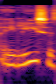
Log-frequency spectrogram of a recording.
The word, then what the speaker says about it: EliZe: En toen dacht ik, ja, ik vind het toch wel heel erg fijn om nog Elise te heten gewoon. En met een Z spreek je dan hetzelfde uit.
